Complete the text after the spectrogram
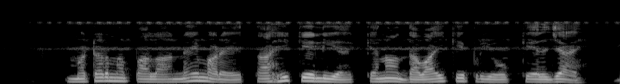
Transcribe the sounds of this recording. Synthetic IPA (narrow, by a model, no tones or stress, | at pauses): məʈəɾmẽːpaːlaːnəĩːməɽeːt̪aːɦiːkeːlɪjeːkeːnãːd̪əʋaːiːkeːpɾəjoːɡ̚keːld͡ʒaːeː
